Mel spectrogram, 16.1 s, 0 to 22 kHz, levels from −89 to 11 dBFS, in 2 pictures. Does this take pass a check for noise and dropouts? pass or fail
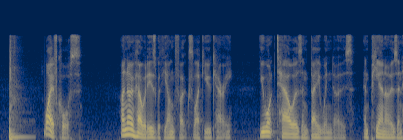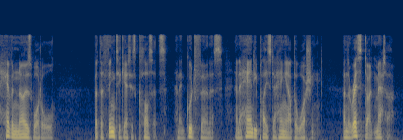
fail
